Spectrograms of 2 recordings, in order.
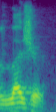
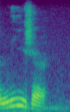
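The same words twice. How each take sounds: First: It is said with a British pronunciation. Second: It is said with an American pronunciation.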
